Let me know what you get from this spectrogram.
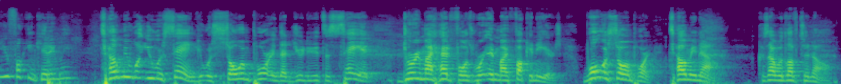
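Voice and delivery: mock angry rant. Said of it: "I'm like".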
